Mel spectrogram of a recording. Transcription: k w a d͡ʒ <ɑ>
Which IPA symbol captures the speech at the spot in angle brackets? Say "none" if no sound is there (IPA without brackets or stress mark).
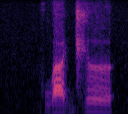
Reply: ə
